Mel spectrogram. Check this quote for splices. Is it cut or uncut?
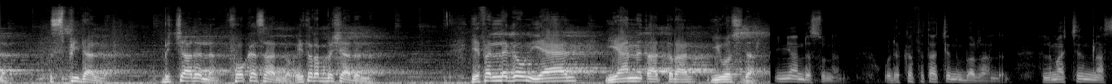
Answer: cut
